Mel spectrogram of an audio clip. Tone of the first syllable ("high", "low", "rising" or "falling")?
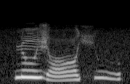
high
